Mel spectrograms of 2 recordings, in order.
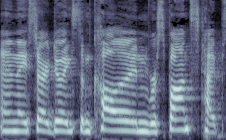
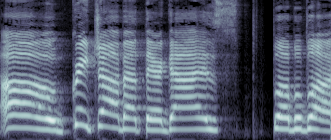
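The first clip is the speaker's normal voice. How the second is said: slow, sneering, snotty sarcasm; 2 semitones higher than usual. Retelling how the professionals rubbed in the loss, in a mock-sarcastic, snotty tone. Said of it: "being sarcastic and snotty".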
